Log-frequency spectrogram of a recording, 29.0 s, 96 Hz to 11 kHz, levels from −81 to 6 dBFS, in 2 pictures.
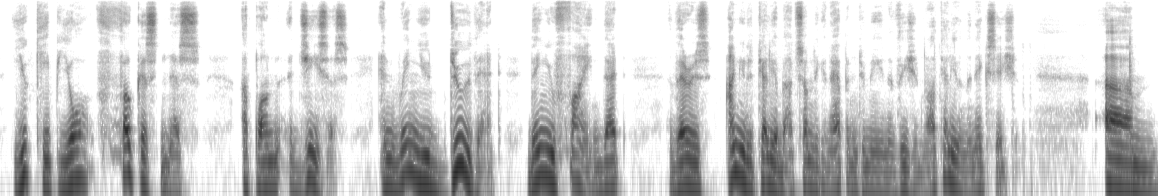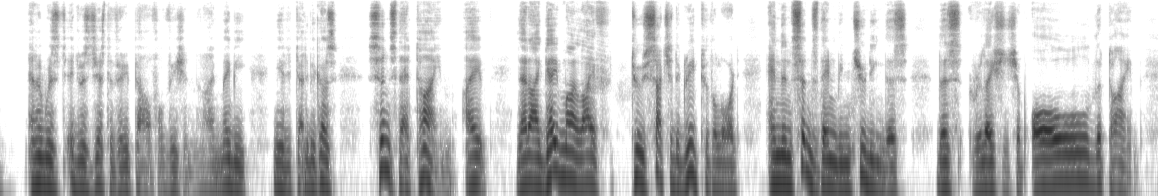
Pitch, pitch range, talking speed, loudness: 110 Hz, 100-130 Hz, 180 wpm, -22 LUFS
